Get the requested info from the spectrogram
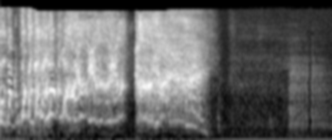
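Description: A man's Donald Duck impression, made by forcing air through a pocket between his tongue and left cheek: a long run of unintelligible duck talk, a brief break about a second and a half in, then another short burst that stops well before three seconds in.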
